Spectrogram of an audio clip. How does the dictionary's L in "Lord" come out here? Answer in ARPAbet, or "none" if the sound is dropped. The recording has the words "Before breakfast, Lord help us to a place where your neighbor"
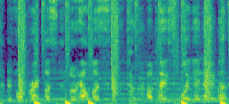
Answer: W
